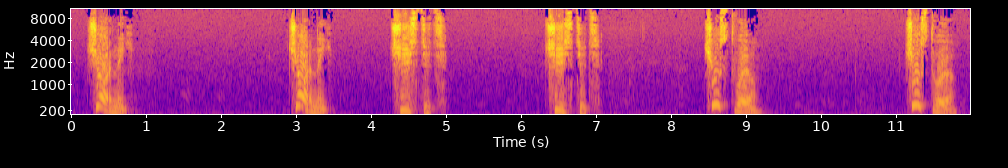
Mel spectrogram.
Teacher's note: The Russian sound is pronounced with the tip of the tongue touching the alveolar ridge behind the top teeth, while the middle of the tongue is raised. The ch sound is always soft in Russian. · Term: The consonant Ч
